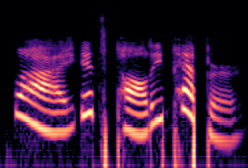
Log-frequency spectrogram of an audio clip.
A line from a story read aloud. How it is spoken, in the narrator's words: exclaimed Mrs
